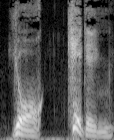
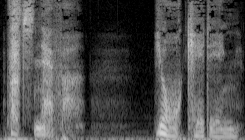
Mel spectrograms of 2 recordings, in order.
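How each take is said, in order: First: Said in the usual way. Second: Hushed, softer, slow disbelief; boy whispering in amazement; whispered. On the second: A narrator's reading. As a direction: breathe it out in awe. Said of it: "Ron whispered".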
